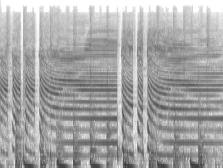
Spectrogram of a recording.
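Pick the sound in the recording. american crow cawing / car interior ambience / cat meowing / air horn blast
air horn blast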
